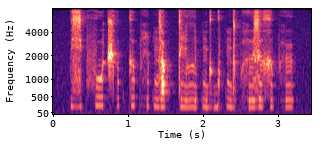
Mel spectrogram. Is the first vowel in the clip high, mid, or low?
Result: high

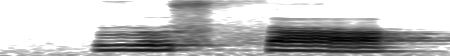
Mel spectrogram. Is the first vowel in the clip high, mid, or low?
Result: high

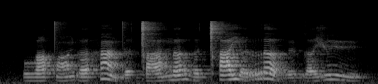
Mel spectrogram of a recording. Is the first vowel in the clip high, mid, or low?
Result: mid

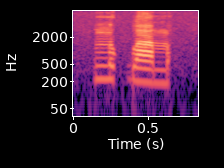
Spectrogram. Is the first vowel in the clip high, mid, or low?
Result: mid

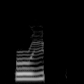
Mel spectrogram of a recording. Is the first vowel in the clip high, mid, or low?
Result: high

